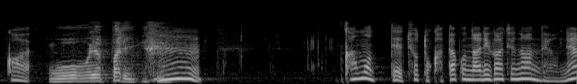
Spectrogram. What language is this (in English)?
Japanese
